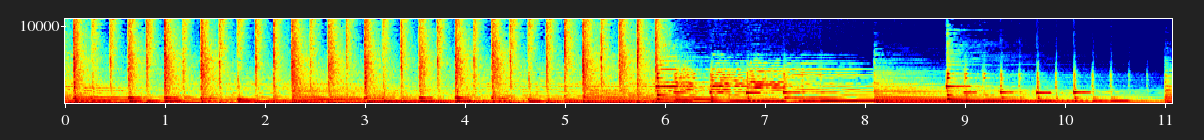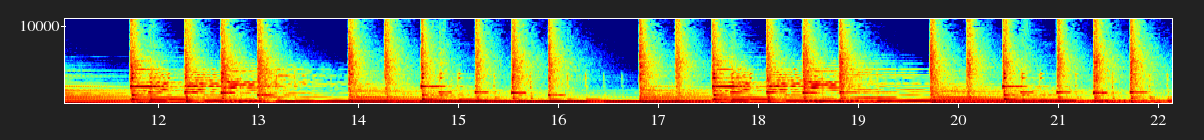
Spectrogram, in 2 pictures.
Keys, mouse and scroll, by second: 6.5 click, 7.0-8.7 middle drag, 8.7 ctrl+z, 10.4 g, 12.4 click, 13.6 ctrl+z, 16.0 g, 17.8 click, 18.3-21.8 middle drag, 21.8-22.1 scroll down 1.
